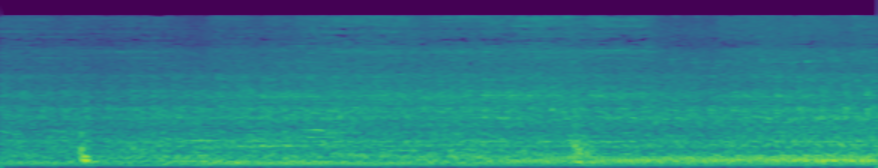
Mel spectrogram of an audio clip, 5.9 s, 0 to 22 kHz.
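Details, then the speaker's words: 2007 Toyota Hilux 3.0 diesel at idle: dull knock about three times a second under the clatter, first thought to be a connecting rod; teardown found a melted fourth-cylinder piston and burnt head, so piston knock. "Isso aqui é barulho característica de biela vai ter que abrir esse motor aqui pra gente ver barulho aqui para mim é barulho de biela"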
